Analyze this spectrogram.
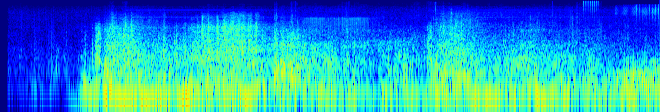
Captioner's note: thunder rumbling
